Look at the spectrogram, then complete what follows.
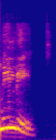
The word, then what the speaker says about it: Lielie: How do you pronounce Lielie? Lielie.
